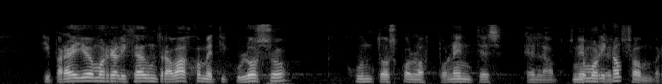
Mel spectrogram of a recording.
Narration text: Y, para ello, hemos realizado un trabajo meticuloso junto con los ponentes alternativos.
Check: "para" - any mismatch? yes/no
no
